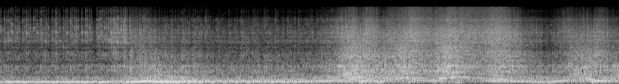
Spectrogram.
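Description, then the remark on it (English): A V8 engine idles with a deep, steady rumble, then revs up several times in quick succession, each throttle blip rising and falling, loud with no talking. “That's an 8 banger.”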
